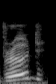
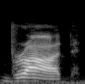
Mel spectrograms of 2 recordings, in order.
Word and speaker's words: broad: Instead of brood, this word is broad.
